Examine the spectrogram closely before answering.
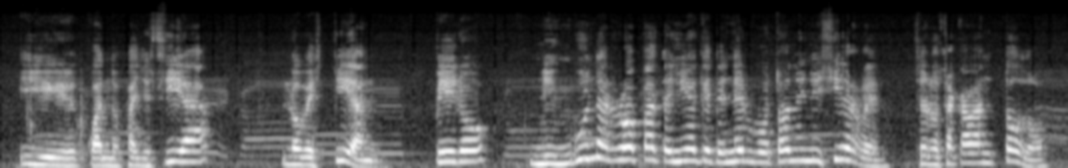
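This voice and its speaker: A woman at a fairly high pitch, with very wide pitch swings, a very slow pace and music in the background. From Chiloé, southern Chile. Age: 80s+. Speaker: elderly local interviewee on traditions. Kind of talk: interview recounting traditions.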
